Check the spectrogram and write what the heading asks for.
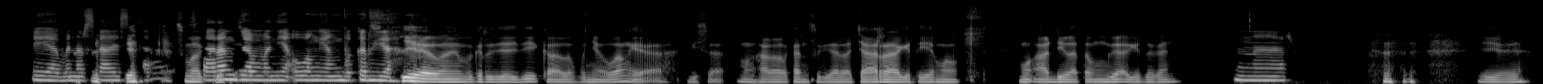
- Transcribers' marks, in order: chuckle; laughing while speaking: "Iya"; sniff; chuckle
- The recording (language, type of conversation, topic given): Indonesian, unstructured, Apa yang kamu lakukan ketika melihat ketidakadilan di sekitarmu?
